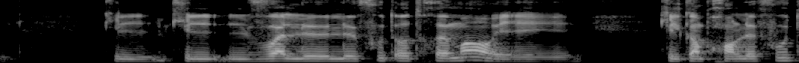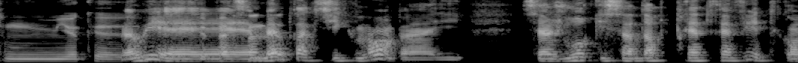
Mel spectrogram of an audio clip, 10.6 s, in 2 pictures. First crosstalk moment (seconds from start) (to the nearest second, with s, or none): 6 s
